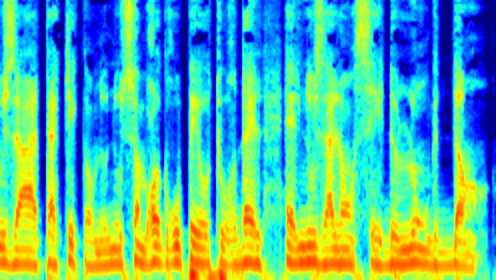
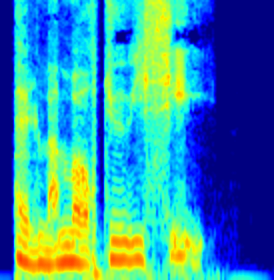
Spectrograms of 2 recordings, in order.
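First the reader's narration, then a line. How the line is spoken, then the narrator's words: Snake's hoarse whisper. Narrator (French): chuchota le serpent rouge d'une voix rauque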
